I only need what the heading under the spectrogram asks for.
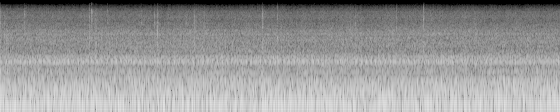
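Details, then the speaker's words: Heat pump with electric heat, reported for loud noises, with gurgling heard: a steady, heavy rumble with a faint hum and no clean, even airflow. The blower fan wheel is badly damaged and cannot be removed without dismantling the unit. "fan wheel is all jacked up and even if I had to replace a fan wheel I couldn't get it off there without ripping the whole thing apart"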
